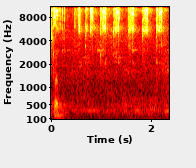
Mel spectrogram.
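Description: Small wind-up jumping toy donkey on a wooden tabletop: its clockwork clicks and rattles quickly, about five clicks a second.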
